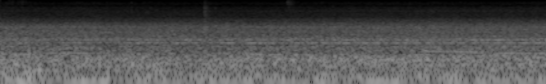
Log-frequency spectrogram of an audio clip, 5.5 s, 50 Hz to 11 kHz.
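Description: Keikyu 1500-series electric train standing at a platform with its onboard equipment running: a steady low rumble and hum with a faint steady whine.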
